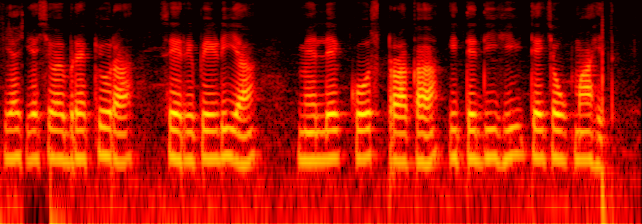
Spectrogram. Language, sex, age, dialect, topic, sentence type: Marathi, male, 25-30, Standard Marathi, agriculture, statement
